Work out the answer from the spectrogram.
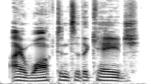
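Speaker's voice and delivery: ordinary delivery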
